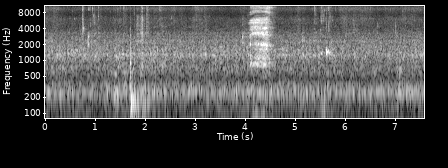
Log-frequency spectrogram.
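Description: A person drinking water from a plastic bottle, with a steady low hum behind. There is a sharp thump under two seconds in and a short noisy burst about four seconds in.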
